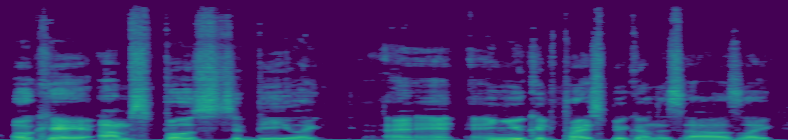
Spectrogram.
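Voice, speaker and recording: A man co-hosting a casual podcast discussion, explaining his view in a measured, laid-back way. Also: medium pitch, fairly even intonation, fairly bright tone, dry recording. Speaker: podcast co-host.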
